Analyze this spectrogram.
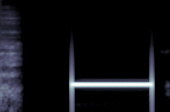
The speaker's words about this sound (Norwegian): Ok, da ringer vi.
